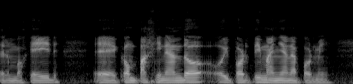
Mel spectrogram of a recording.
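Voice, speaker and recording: A man's fairly low voice at a fairly quick pace. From Spain, Alicante. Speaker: podcaster. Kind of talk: casual solo monologue. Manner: hesitant, many fillers.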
